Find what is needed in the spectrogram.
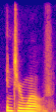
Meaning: simple past of interweave
- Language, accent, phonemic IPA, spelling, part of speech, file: English, US, /ˈɪntəɹwoʊv/, interwove, verb, En-us-interwove.ogg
